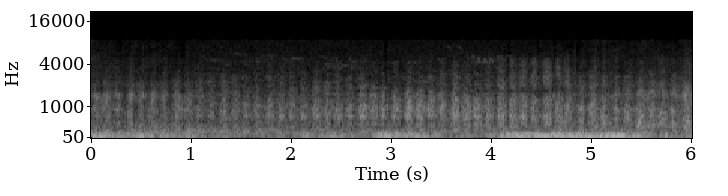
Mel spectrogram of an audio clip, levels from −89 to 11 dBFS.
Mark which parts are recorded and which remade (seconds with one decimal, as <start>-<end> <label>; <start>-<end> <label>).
0.0-1.0 remade; 1.0-4.6 recorded; 4.6-6.0 remade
